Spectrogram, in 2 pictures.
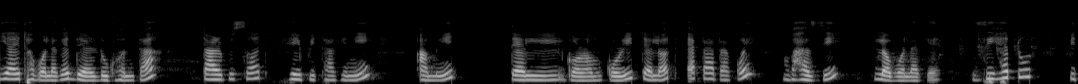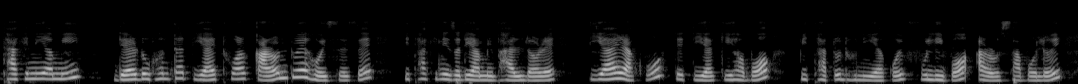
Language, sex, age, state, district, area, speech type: Assamese, female, 18-30, Assam, Charaideo, urban, spontaneous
